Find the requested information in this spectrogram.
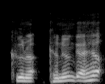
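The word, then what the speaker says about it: Koonunga Hill: Oh, Canunga Hill.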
